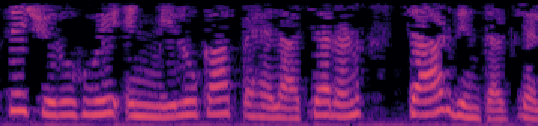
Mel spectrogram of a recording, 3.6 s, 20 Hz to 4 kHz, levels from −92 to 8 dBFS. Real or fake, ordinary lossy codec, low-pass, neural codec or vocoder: real; none; 3.6 kHz; none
